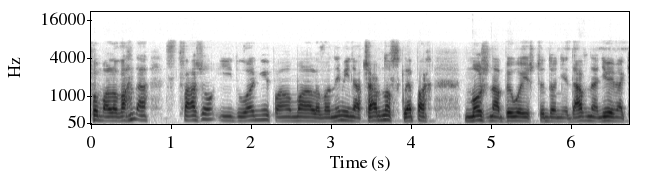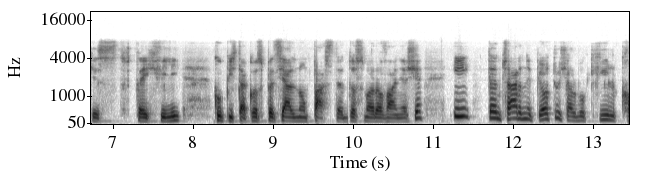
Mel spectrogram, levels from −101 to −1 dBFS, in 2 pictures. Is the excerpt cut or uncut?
uncut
